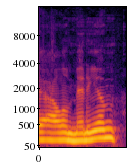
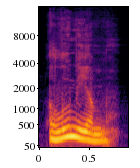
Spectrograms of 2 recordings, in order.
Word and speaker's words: aluminium: The worst one is aluminum because they'll the Brits will come in here and tell me I need to say aluminum. They actually don't do that. It's usually the um the Scandinavians. Why do you say it like that? And it's because it was aluminium originally. And we're not adding consonants to things.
